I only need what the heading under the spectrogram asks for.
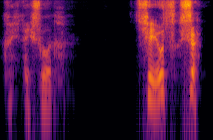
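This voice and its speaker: An actor playing a stern, angry emperor in a period costume drama, abrupt in speech. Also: male voice, normal speed, sharp tone, dry recording, close to an everyday voice.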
